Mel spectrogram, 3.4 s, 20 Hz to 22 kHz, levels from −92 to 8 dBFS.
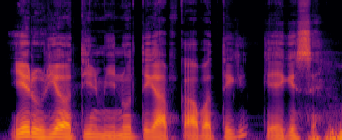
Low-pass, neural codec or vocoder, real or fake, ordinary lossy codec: none; none; real; none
